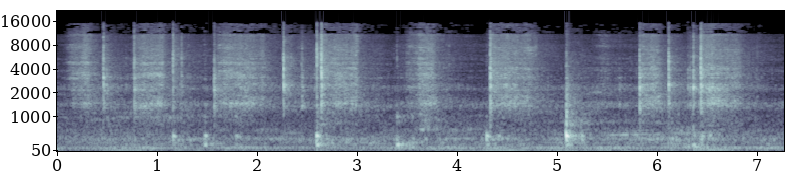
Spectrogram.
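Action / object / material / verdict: scrape / glitter-coated floral foam block / floral foam / none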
